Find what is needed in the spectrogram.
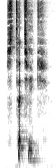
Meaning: static, motionless
- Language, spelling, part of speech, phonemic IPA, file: French, statique, adjective, /sta.tik/, LL-Q150 (fra)-statique.wav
